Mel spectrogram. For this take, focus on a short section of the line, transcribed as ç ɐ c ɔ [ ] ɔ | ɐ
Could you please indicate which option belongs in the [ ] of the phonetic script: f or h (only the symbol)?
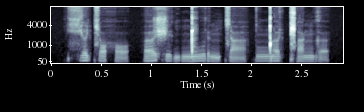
h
